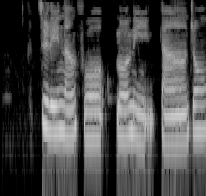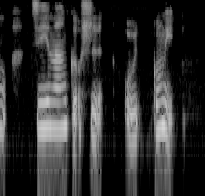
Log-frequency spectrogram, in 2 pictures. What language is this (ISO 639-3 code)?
zho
